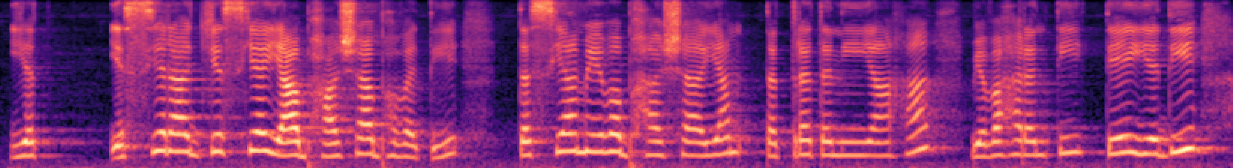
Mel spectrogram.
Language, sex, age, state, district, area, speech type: Sanskrit, female, 18-30, Kerala, Kasaragod, rural, spontaneous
